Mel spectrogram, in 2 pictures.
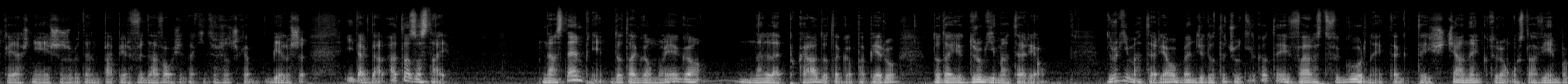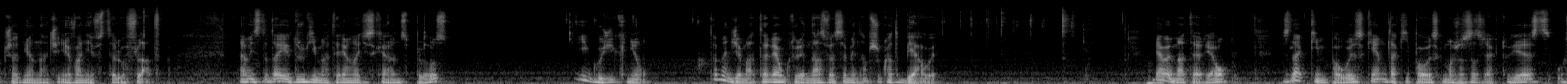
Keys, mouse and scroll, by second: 2.9-4.6 middle drag, 6.6-8.3 middle drag, 8.5-11.0 middle drag, 19.4 click, 21.2-24.1 drag, 31.0 click.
